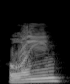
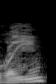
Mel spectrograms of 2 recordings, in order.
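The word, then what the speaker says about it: غين: Ghain, just like the sound is created when we gargle. So Ghain, gargle sound.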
